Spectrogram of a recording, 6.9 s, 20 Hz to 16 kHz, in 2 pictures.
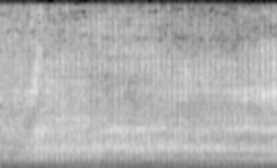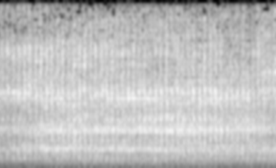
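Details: BMW M3 E36 idling, noise appearing after a high-speed run along with a burning smell: quick even sewing-machine-like ticking, almost four beats a second, over the hum; abnormal engine noise, cause unclear.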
